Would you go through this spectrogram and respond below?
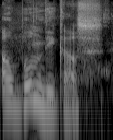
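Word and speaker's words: albóndigas: Ja, ze zetten in Spanje vaak eventjes een accentje op de lettergreep waar de klemtoon komt. En ook al zouden wij liever albondigas willen zeggen, want zo zijn wij Nederlanders. Maar nee, hij moet op de tweede.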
